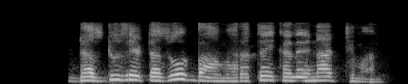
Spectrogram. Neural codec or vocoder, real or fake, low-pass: codec, 44.1 kHz, 2.6 kbps, DAC; fake; 7.2 kHz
